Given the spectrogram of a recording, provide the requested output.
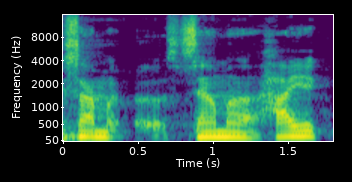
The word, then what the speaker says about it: Salma Hayek: But when you look at some of the characters, like you look at Salma Hayek, is that how you say it?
